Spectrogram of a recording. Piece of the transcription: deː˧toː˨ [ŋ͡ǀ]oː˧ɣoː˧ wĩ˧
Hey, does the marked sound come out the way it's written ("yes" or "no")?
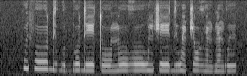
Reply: no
